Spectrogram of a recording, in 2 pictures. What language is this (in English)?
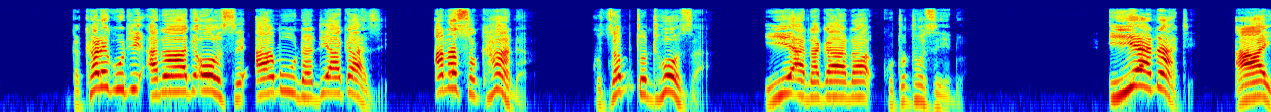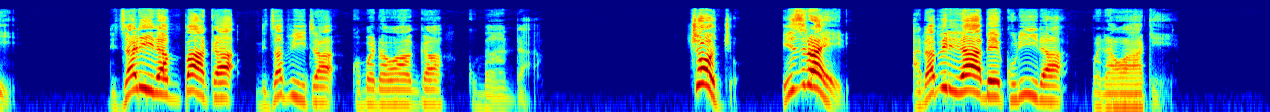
Nyanja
